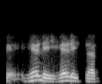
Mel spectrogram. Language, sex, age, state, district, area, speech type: Kannada, male, 30-45, Karnataka, Udupi, rural, conversation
